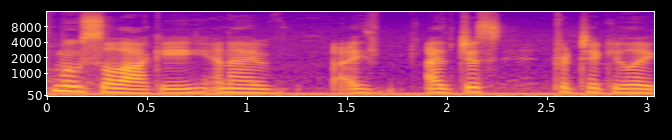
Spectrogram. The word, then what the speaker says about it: Moosilauke: get into it so is it musa lock or musa what are you going with i'm going with musa and i i just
